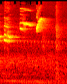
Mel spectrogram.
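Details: Orange-headed thrush song used as a lure to prompt other birds to open their beaks and sing; loud, high whistled phrases, one sharp note followed by rising, sliding notes, over a faint low hum.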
